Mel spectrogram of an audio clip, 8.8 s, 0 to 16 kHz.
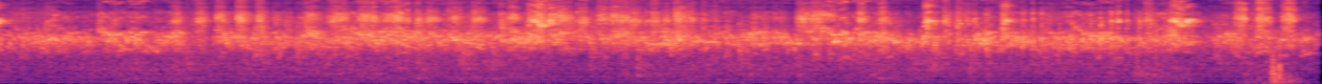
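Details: Budgerigars calling together in a colony aviary in 2017: nonstop shrill twitter and scratchy squawks, then a single low thud near the end.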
